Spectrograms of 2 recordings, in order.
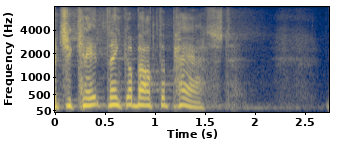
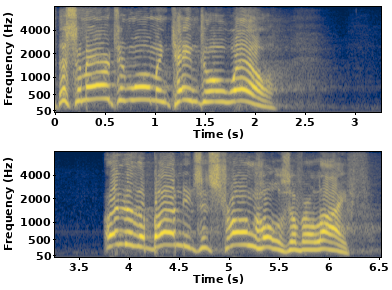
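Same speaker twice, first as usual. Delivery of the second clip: high, loud preacher cadence building to a shout; revival-style preaching; fervent preaching; 10 semitones higher, 4 dB louder than usual. Acted. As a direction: preach it to the whole congregation. Preaching at full force.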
